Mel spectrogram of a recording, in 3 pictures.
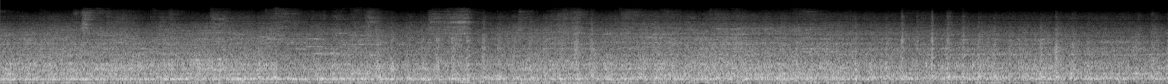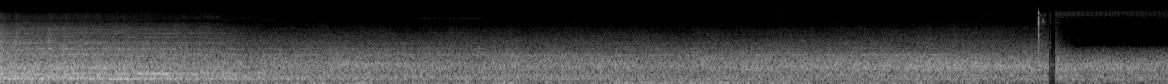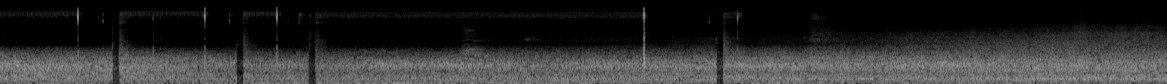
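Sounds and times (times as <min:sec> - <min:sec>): train wheels clacking over rail joints: 0:00.0 - 0:13.0.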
